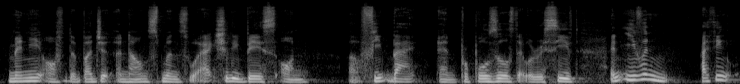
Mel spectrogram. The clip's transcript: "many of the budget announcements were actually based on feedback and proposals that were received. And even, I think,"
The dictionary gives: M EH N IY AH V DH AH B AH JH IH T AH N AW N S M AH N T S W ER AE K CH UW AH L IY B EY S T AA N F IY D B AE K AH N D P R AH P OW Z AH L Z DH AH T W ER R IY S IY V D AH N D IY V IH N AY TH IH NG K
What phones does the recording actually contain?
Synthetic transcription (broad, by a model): M EH N IY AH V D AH B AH JH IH T AH N AW N S M AH N T S W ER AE K CH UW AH L IY B EY S T AA N F IY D B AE K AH N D P R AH P OW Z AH L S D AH T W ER R IY S IY V D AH N IY V IH N AY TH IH NG K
